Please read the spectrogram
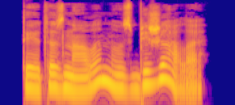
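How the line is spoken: Hoarse drawl. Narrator (Russian): Протянул хрипло

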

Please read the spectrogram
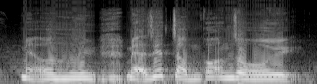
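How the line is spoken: Shrieking, sobbing wail. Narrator (Vietnamese): Mợ ré lên khóc nức nở, gào ầm lên

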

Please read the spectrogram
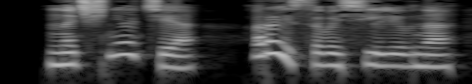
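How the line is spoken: Cheerful question. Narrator (Russian): интересуется он весело

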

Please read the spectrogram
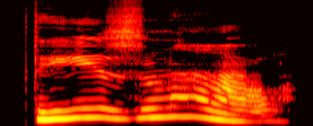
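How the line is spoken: Accusing, through teeth. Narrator (Russian): обвинительно процедила я

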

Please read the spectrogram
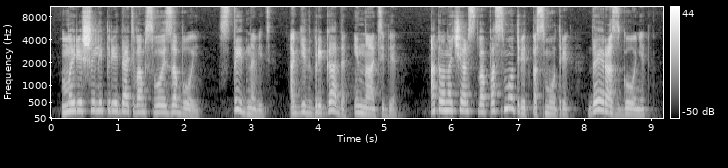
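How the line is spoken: Loud, for everyone. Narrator (Russian): сказала Татьяна громко, чтобы слышали все

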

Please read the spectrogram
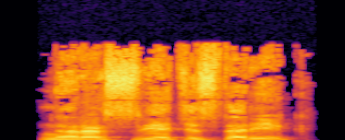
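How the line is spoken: Warrior shouting. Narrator (Russian): прокричал один из воинов

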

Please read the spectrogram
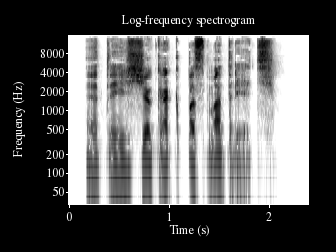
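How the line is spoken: Unclear grumble. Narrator (Russian): непонятно проворчал Анджей

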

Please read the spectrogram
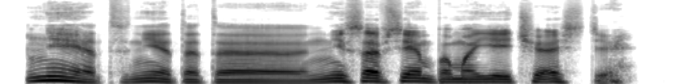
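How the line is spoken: Sad. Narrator (Russian): печально сказал Реджи

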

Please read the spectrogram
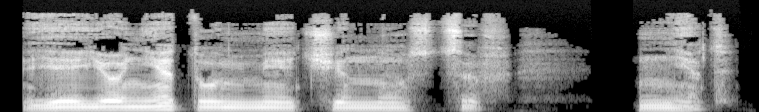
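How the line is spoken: Sleepy voice. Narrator (Russian): сонным голосом отвечал Юранд

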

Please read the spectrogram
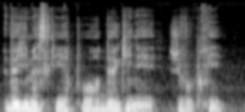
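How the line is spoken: Plain. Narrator (French): répondit Miss Lillerton

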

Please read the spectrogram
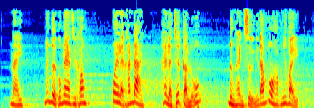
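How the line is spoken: Angry shout. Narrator (Vietnamese): Quyên tức tối hét lên

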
